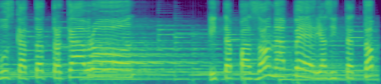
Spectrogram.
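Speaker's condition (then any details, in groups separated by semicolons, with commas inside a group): No condition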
